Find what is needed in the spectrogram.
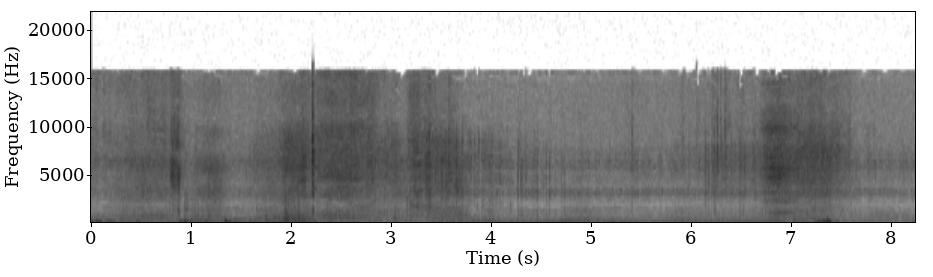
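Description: Wind buffeting the microphone, with footsteps on the tower's wooden stair treads: a few knocks in the first two seconds and a louder thump near the end.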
